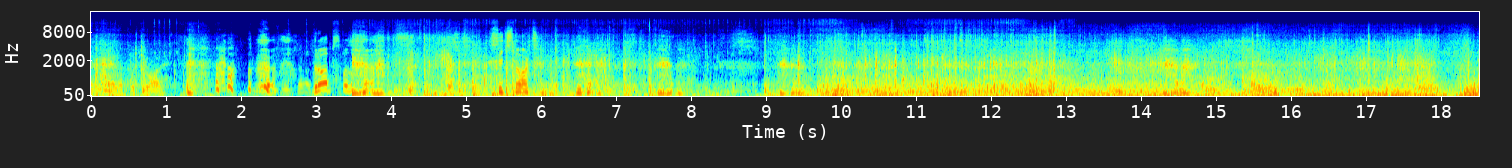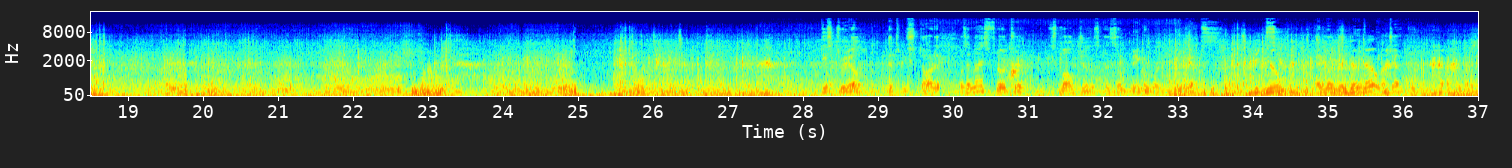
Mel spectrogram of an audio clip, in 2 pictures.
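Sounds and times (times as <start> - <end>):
bike knocking over bumps: 0.0 - 1.2, 3.5 - 37.0
tyres rolling over dirt: 0.0 - 37.0
wind rushing over microphone: 9.2 - 37.0.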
